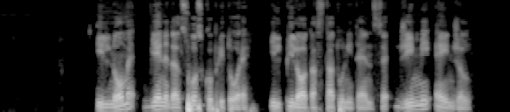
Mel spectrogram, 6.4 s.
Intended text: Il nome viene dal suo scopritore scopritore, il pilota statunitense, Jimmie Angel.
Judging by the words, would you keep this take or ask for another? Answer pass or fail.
fail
